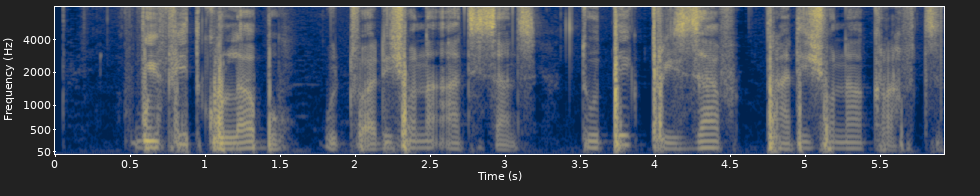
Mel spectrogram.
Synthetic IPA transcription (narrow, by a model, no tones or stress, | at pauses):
wifitkʰulabo | wid̚tʰɹa̰diʃɔna̰la̰tʰizãns | tutek̚pʰɹizɛv̥tʰɹadiʃɔnalkʰɹa̰fts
